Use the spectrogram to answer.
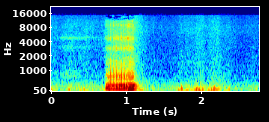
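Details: Sleeping bulldog snoring: a single loud, rattling, fluttering snore lasting under half a second, followed by quiet breathing; snoring.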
